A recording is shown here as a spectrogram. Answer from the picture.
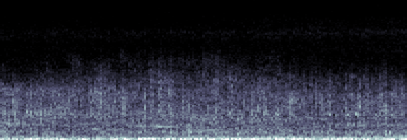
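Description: Steady low drone of a distant motor under faint outdoor background noise.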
